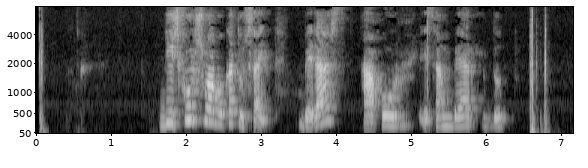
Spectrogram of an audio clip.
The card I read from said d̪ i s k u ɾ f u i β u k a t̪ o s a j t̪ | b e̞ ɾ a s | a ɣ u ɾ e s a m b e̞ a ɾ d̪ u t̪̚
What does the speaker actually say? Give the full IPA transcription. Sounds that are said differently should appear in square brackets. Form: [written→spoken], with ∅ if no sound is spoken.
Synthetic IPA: d̪ i s k u ɾ [f→s] u [i→a] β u k a t̪ [o→u] s a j t̪ | b e̞ ɾ a s | a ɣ u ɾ e s a m b e̞ a ɾ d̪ u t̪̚

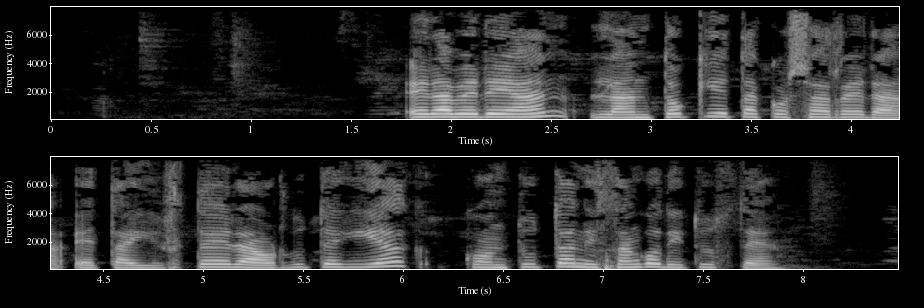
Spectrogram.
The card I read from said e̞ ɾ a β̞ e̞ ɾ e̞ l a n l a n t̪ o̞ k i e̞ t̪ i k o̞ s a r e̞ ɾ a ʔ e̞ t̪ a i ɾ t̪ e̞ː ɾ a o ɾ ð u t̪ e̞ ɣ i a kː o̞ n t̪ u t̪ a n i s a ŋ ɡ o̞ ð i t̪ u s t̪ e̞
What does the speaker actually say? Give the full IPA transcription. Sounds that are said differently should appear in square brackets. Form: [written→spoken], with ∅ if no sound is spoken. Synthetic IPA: e̞ ɾ a β̞ e̞ ɾ e̞ [l→∅] a n l a n t̪ o̞ k i e̞ t̪ [i→a] k o̞ s a r e̞ ɾ a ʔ e̞ t̪ a i ɾ t̪ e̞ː ɾ a o ɾ ð u t̪ e̞ ɣ i a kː o̞ n t̪ u t̪ a n i s a ŋ ɡ o̞ ð i t̪ u s t̪ e̞

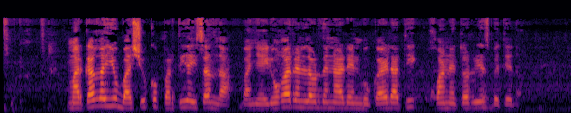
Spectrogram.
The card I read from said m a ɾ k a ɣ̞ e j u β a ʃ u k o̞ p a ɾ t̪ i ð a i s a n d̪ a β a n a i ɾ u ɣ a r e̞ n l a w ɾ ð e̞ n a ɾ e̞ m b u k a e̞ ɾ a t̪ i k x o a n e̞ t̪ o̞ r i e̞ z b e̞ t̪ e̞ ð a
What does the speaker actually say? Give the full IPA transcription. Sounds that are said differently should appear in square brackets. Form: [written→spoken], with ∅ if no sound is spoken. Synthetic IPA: m a ɾ k a ɣ̞ e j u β a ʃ u k o̞ p a ɾ t̪ i ð a i s a n d̪ a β a [n→ɲ] a i ɾ u ɣ a r e̞ n l a w ɾ ð e̞ n a ɾ e̞ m b u k a e̞ ɾ a t̪ i k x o a n e̞ t̪ o̞ r i e̞ z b e̞ t̪ e̞ ð a

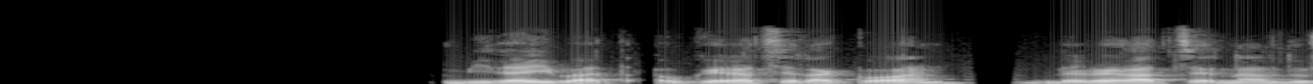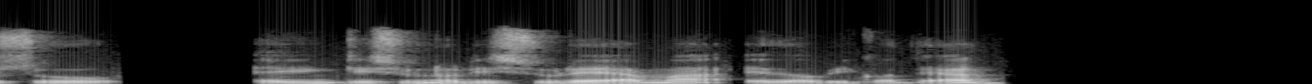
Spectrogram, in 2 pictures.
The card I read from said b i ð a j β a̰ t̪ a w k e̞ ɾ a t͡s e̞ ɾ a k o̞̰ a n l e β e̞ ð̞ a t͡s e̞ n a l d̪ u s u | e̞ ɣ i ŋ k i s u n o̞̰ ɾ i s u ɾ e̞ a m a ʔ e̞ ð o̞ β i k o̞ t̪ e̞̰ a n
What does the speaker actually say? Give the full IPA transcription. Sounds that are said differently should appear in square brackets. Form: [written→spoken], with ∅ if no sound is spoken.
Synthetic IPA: b i ð a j β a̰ t̪ a w k e̞ ɾ a t͡s e̞ ɾ a k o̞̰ a n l e β e̞ [ð̞→ɣ̞] a t͡s e̞ n a l d̪ u s u | e̞ ɣ i ŋ k i s u n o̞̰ ɾ i s u ɾ e̞ a m a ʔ e̞ ð o̞ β i k o̞ t̪ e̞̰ a n

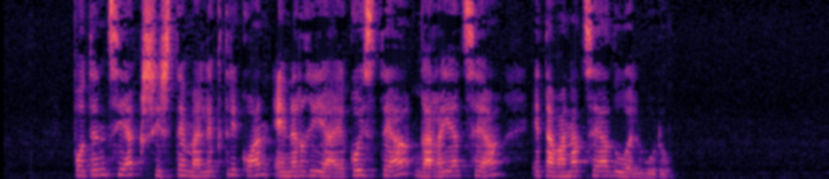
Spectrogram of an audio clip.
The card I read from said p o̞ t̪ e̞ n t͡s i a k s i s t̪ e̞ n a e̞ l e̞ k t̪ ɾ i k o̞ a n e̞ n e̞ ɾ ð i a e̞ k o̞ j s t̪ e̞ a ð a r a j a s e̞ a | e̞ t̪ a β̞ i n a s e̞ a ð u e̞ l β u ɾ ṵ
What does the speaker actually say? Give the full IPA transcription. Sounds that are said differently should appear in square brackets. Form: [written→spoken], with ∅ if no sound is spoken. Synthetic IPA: p o̞ t̪ e̞ n t͡s i a k s i s t̪ e̞ [n→m] a e̞ l e̞ k t̪ ɾ i k o̞ a n e̞ n e̞ ɾ [ð→ɣ] i a e̞ k o̞ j s t̪ e̞ a [ð→ɣ] a r a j a [s→t͡s] e̞ a | e̞ t̪ a β̞ [i→a] n a [s→t͡s] e̞ a ð u e̞ l β u ɾ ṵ

